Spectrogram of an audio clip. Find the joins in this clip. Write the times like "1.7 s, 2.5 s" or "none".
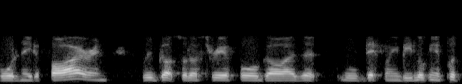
none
